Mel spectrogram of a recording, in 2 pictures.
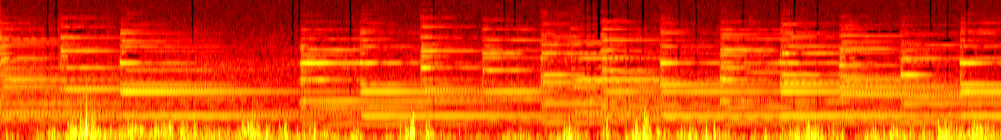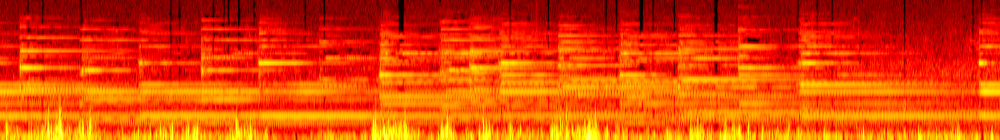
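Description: Several church bells in the tower of Gludsted Church ringing together, strokes at different pitches following one another irregularly and overlapping in a sustained ringing. Low rumbling buffets hit the microphone repeatedly throughout and make the loudest peaks.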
